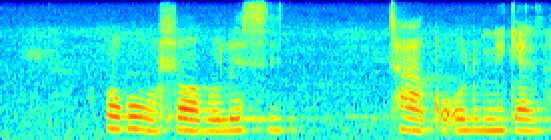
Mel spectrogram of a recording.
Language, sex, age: Zulu, female, 24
